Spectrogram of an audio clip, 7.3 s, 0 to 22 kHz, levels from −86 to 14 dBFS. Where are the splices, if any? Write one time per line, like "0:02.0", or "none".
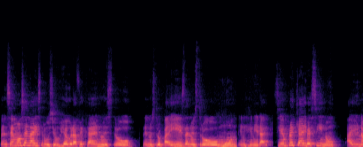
0:02.8
0:04.7
0:05.5
0:06.1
